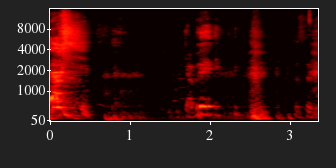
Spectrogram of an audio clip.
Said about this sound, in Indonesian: ya bersin lagi dia.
